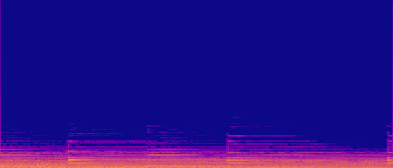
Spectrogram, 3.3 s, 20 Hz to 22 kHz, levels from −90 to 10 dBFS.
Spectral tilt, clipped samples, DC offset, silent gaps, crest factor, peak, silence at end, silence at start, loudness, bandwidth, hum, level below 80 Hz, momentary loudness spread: -10 dB/octave; under 0.1%; under 0.1%; none; 14 dB; -10 dBFS; 0 s; 0 s; -23 LUFS; 3.6 kHz; none; -38 dBFS; 6 LU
